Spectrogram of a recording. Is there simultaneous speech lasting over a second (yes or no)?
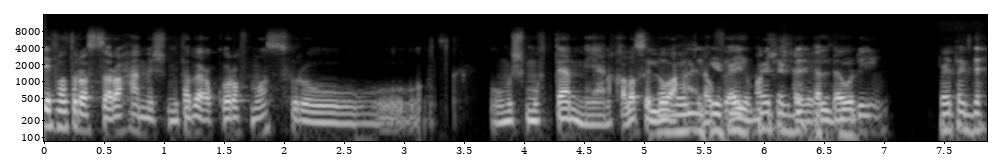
yes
